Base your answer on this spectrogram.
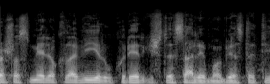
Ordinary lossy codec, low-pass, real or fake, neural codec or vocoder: AAC, 64 kbps; 14.4 kHz; real; none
